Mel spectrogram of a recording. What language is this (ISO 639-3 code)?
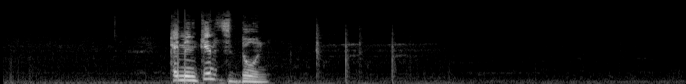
kab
